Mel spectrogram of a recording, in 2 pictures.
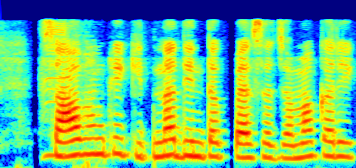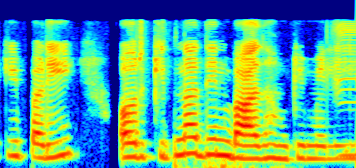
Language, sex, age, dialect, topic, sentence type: Bhojpuri, female, 41-45, Western, banking, question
